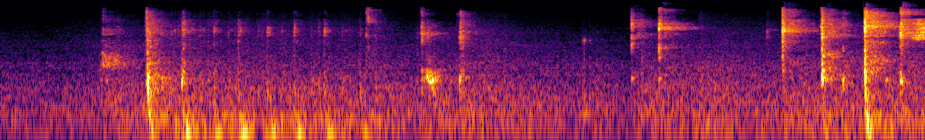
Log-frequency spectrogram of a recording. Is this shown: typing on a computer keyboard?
yes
